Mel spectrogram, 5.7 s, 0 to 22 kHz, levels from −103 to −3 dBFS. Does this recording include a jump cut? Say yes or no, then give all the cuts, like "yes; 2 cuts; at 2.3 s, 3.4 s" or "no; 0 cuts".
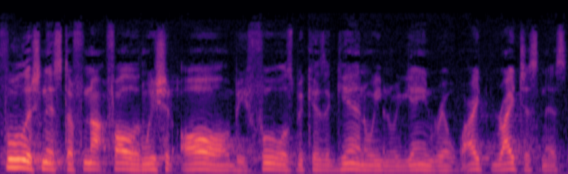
yes; 2 cuts; at 1.4 s, 3.8 s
